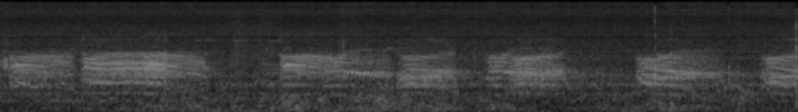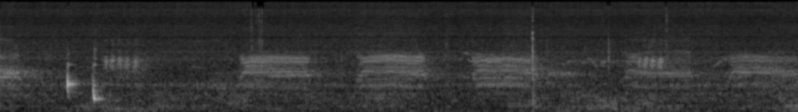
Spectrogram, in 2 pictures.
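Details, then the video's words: Migrating cranes heading north give loud, rolling, trumpet-like calls in an irregular series of half-second bursts with short gaps. Two sharp clicks come partway through, and a soft low hum runs underneath. "Cranes are returning north - Žerjavi se vračajo na sever"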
